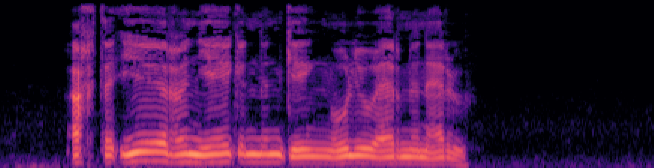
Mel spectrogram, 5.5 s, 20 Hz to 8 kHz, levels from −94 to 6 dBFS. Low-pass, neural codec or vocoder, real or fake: 7.2 kHz; none; real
